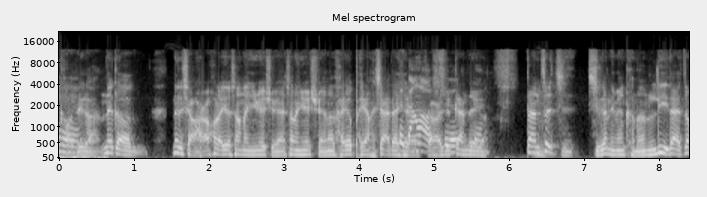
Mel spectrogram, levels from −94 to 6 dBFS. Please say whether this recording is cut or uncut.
cut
